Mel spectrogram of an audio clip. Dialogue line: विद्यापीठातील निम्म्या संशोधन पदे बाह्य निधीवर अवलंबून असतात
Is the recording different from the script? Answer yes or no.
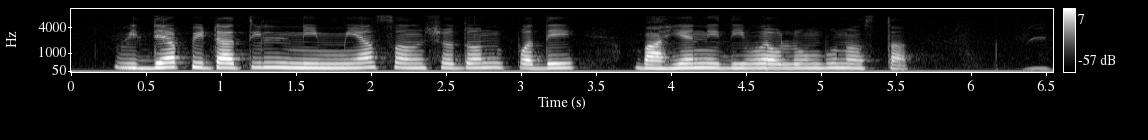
no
